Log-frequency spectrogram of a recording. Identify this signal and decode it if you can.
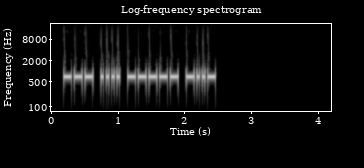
Morse code, heard as a keyed tone, about 31 wpm, 700 Hz. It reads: OH0X
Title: DXCC-100 Call Signs - 4 Characters - Repeated 3x - 30wpm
